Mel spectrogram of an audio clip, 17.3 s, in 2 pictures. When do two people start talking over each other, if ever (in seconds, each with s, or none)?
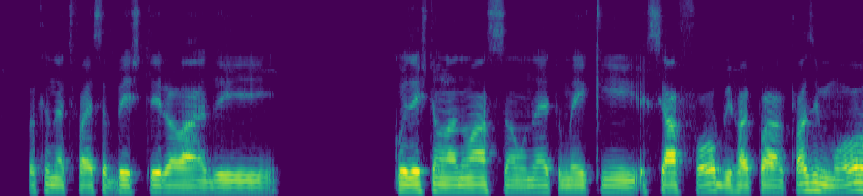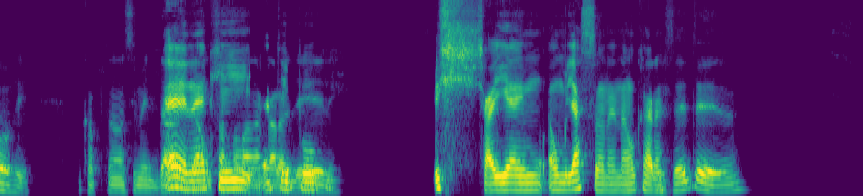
10.3 s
